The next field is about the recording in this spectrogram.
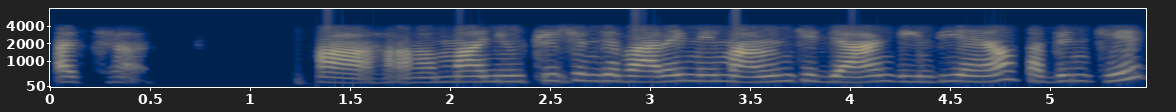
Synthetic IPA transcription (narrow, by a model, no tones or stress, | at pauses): ɐtːɕʰa̰ː | ɦaːɦa̰ːmãːnjuːʈɾɪʃənd͡ʑeːbaːɾemẽmaːɳ̤ʊnɪ̆kʰeːʄaːñɗĩːn̆d̪iaːɦijãsɐbʱɪnɪ̆kʰeː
